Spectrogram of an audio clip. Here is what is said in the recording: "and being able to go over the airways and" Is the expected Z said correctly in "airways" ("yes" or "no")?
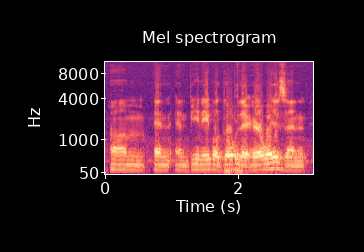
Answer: yes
